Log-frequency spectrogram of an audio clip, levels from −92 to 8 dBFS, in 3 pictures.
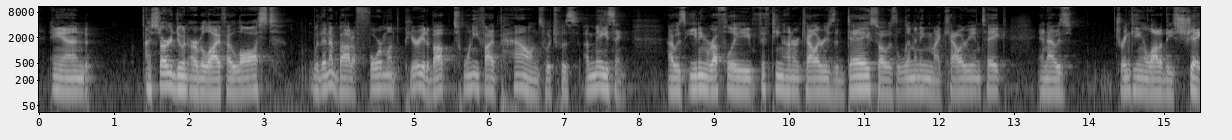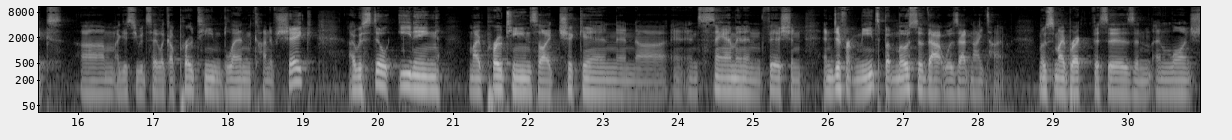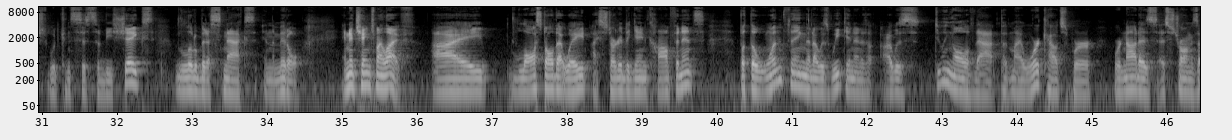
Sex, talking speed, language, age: male, 185 wpm, English, 30-49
